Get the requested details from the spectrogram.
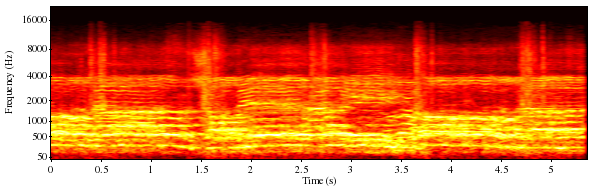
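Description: A crowd of women chants together loudly in an echoing hall.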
